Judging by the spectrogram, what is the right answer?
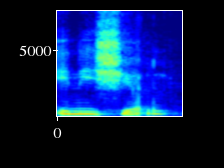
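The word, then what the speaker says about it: initial: देखिए कैसे इनिशियल जो हमारा टी है टी के बाद क्या आ गया? आई ए तो हमने क्या पढ़ा? इनिशियल यानी प्रारंभिक।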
